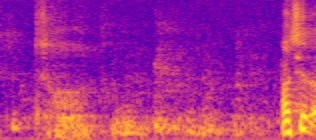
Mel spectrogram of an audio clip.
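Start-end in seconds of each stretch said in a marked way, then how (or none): 0.1-0.6 hushed, very soft whisper; whispered aside. Acted. Comic confiding the caller's name to audience, whispered.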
